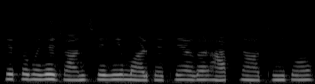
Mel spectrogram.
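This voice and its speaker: A vengeful, scheming young maid in a romance audiobook, read by a woman, speaking in a flat, level way. The tone is dark and soft. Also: mid-range voice, natural voice. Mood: pleading. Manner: taunting, then tearfully pleading.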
